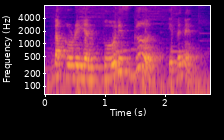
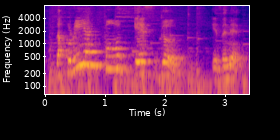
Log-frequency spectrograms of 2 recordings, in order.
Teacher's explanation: my voice will fall in the tag question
